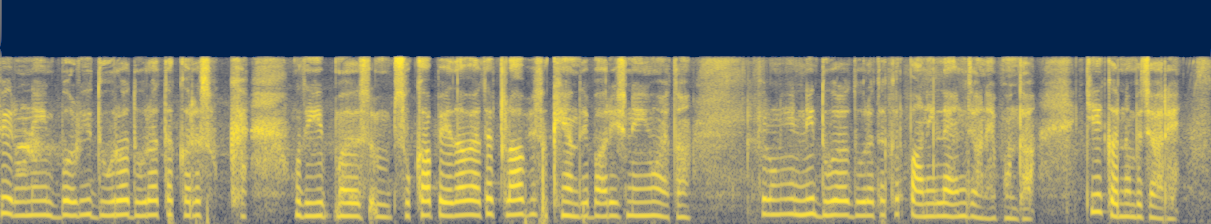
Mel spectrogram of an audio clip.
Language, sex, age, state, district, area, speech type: Dogri, female, 18-30, Jammu and Kashmir, Kathua, rural, spontaneous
